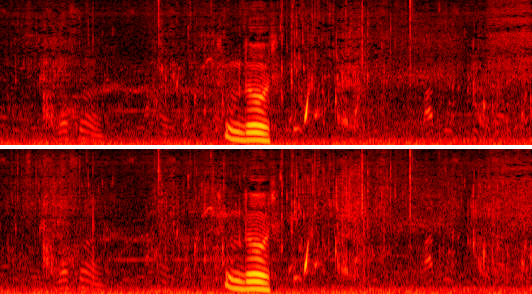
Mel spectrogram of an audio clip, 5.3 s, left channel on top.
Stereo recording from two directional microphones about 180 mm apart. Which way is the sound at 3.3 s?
50° left (ahead or behind).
